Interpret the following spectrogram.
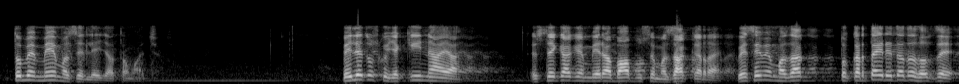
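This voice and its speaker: A man's voice: high-pitched, pushed and bright, lo-fi sound. A man preaching a sermon, telling a story emotively with repeated phrases.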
